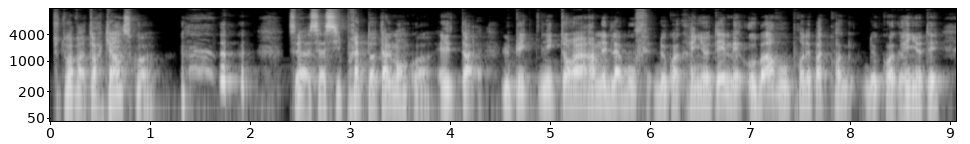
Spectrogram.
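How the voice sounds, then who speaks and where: A man's voice: a little fast, faint music behind. A man coaching on dating, commenting on a subscriber's messages in a blunt, slangy way and scolding the reader directly. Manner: animated, pitch jumps when making a point.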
